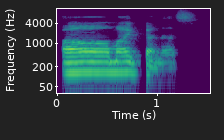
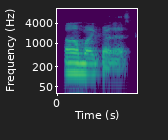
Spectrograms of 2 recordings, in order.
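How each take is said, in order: First: Slow sympathetic sigh. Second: A quiet, falling oh my goodness; softer sympathetic murmur. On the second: Therapist softening toward the hurt kid, quietly. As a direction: let oh my goodness drop quietly. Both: Shown as a demonstration. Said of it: "ready for a bit of vulnerability".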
